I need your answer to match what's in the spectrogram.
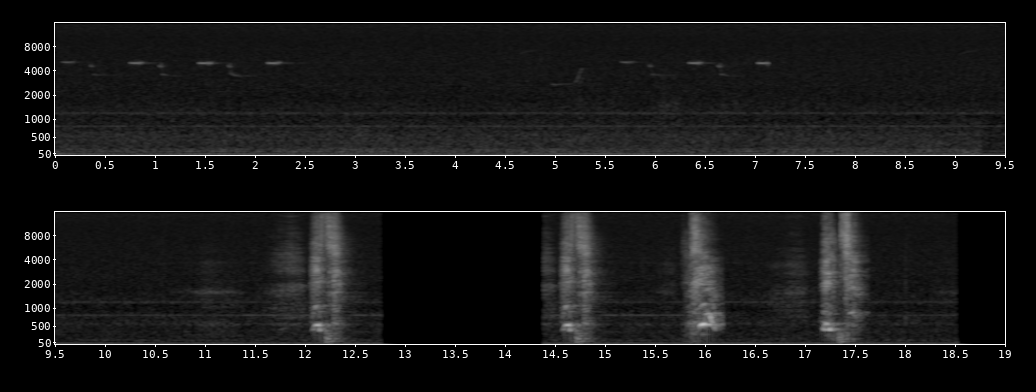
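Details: Four short, sharp sneezes in quick succession after a quiet stretch. Sneezing.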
